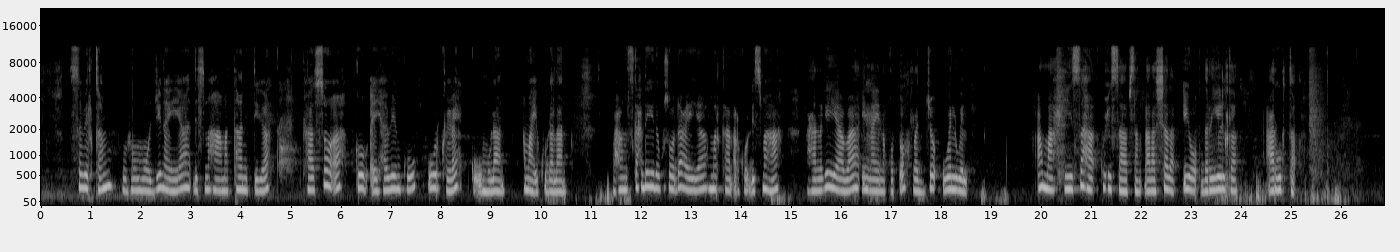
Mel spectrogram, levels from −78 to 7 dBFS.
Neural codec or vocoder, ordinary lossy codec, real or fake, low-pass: vocoder, 24 kHz, 100 mel bands, Vocos; MP3, 64 kbps; fake; 10.8 kHz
